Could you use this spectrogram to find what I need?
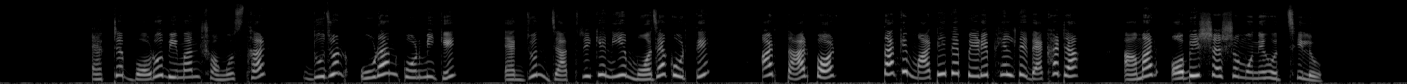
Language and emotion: Bengali, disgusted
